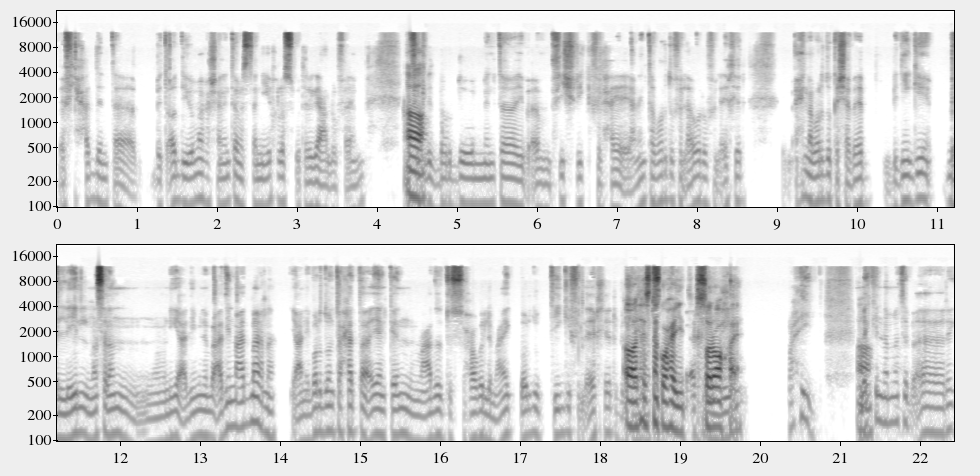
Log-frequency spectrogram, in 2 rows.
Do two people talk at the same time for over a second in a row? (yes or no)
yes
